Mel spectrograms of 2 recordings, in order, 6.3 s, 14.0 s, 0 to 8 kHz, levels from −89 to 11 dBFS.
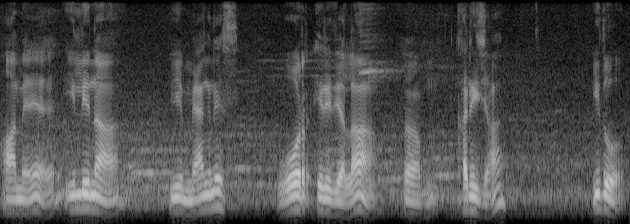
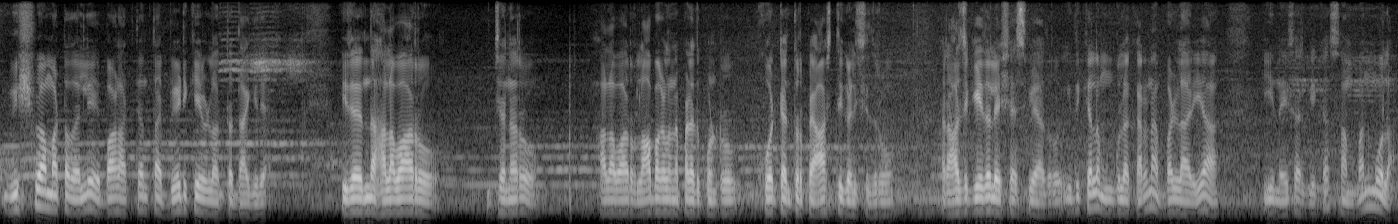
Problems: background sounds at intervals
